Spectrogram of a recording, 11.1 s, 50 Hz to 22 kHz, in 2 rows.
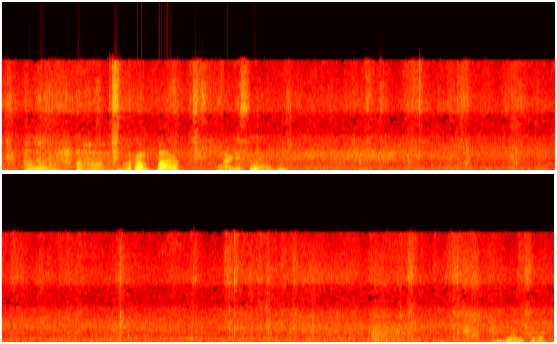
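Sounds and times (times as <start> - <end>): rushing outdoor noise: 0.0 - 11.0
bamboo rustling and snapping: 3.0 - 11.0.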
